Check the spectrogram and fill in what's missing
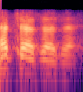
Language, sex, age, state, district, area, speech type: Odia, male, 60+, Odisha, Kandhamal, rural, conversation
